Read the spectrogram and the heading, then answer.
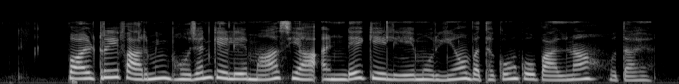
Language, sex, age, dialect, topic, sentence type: Hindi, female, 31-35, Garhwali, agriculture, statement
